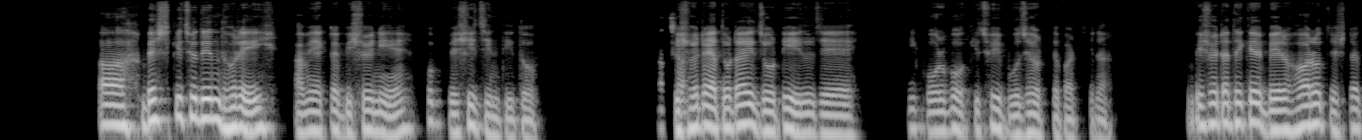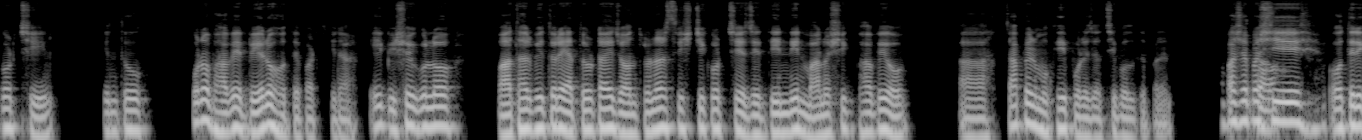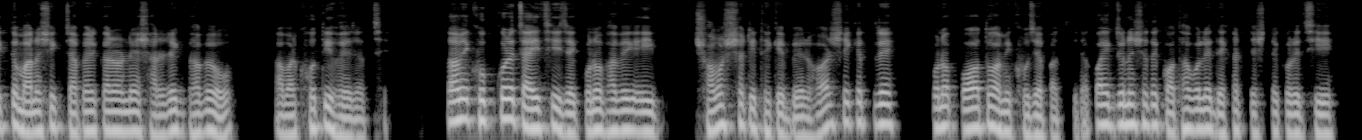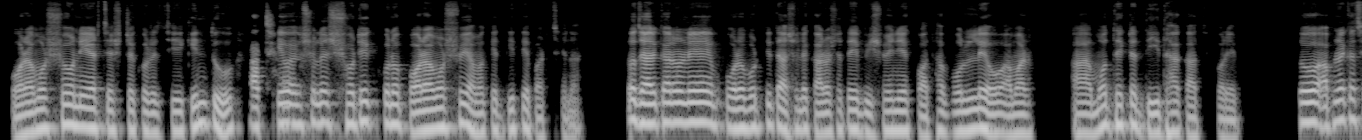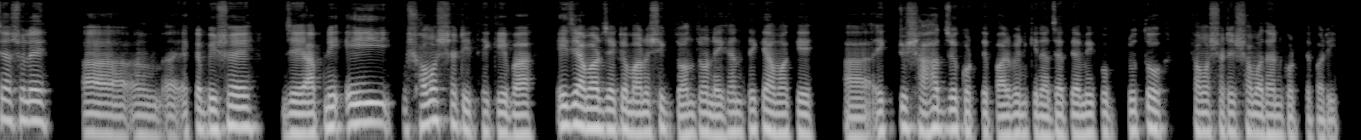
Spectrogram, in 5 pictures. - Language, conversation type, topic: Bengali, advice, অপরিচিত জায়গায় আমি কীভাবে দ্রুত মানিয়ে নিতে পারি?
- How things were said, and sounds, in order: other noise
